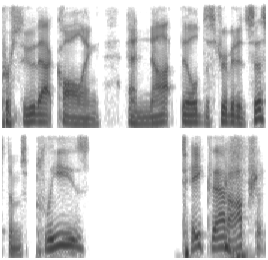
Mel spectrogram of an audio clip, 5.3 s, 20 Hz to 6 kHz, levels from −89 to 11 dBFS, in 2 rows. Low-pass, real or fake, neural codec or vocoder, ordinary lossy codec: 5.4 kHz; real; none; Opus, 64 kbps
